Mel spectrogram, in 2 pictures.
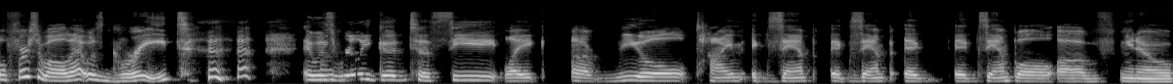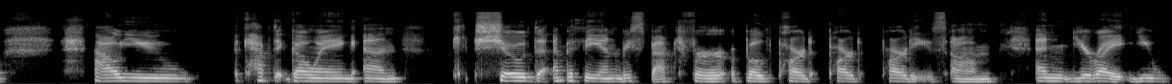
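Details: Adult webinar moderator who stutters, speaking at a stuttering association event, with part-word and whole-word repetitions such as "examp example"; stuttering.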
